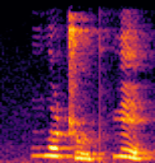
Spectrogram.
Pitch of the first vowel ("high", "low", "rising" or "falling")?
falling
